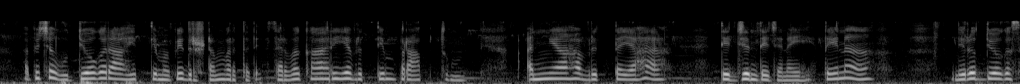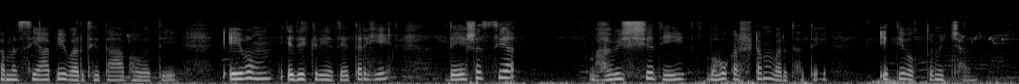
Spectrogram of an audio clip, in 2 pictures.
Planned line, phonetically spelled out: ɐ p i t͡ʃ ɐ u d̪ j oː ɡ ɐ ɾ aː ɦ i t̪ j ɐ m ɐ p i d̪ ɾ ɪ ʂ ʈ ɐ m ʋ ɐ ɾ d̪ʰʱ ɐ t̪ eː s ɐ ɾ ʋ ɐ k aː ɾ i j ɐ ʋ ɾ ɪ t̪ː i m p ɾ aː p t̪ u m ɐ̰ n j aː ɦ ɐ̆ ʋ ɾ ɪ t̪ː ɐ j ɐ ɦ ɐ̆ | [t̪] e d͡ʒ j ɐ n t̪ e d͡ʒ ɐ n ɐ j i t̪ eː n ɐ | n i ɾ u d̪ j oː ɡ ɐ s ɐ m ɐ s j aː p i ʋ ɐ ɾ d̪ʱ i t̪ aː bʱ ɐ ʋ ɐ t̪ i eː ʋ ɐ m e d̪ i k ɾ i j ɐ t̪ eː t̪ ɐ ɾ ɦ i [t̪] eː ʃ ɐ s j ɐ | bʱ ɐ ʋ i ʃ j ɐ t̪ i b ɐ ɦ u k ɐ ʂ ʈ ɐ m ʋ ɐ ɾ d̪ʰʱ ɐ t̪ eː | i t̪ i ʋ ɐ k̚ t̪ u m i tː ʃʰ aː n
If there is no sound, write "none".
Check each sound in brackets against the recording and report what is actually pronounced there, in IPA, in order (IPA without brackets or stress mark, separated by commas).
t̪, d̪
